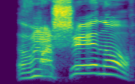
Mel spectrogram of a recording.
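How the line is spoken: Yelling. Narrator (Russian): заорал Бу

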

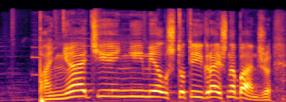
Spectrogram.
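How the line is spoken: Exclaimed in unison. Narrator (Russian): воскликнули мы с Гаррисом в один голос

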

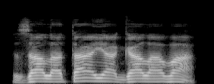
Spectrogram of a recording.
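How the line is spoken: Loud, comically mangled words. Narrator (Russian): Айсидора смешно коверкая слова, громко проговорила

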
